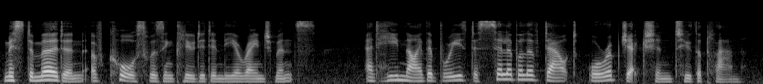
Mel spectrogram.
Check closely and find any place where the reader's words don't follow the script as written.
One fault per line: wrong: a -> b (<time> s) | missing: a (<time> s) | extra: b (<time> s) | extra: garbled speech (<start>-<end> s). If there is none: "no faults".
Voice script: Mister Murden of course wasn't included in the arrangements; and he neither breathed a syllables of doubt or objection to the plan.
wrong: wasn't -> was (1.5 s)
wrong: syllables -> syllable (4.8 s)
